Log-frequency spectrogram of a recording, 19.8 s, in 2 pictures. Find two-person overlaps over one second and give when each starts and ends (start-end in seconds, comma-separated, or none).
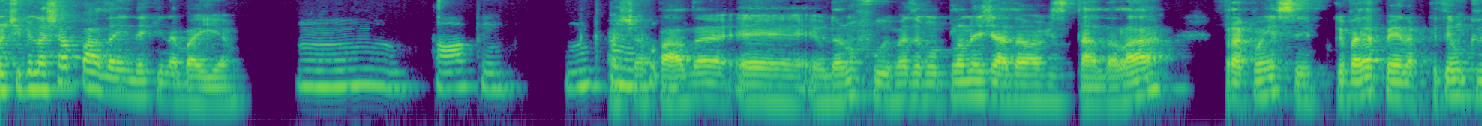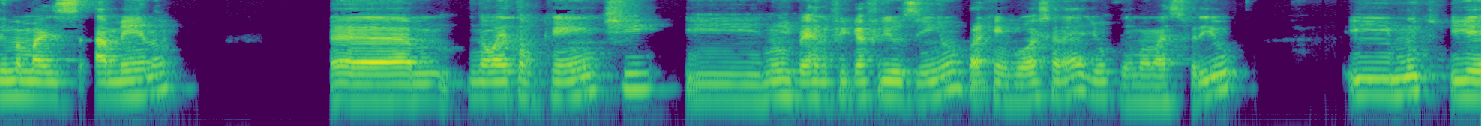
none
